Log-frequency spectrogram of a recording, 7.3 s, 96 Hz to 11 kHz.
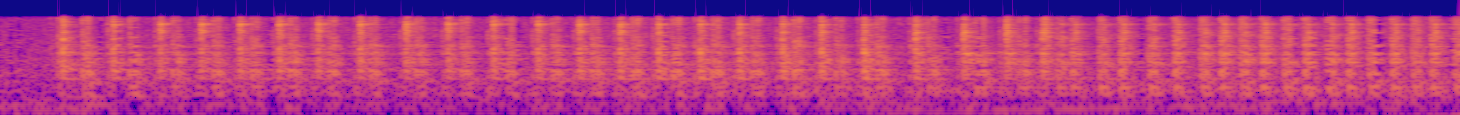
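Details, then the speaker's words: John Deere 318 lawn tractor with an Onan twin engine, first start attempt after many years sitting. Rapid, even clicking about seven times a second with no cranking; the owner suspects solenoid contacts rusted from sitting, and tapping the starter did not help. "try to get in here on the solenoid probably the contacts are rusty from sitting"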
